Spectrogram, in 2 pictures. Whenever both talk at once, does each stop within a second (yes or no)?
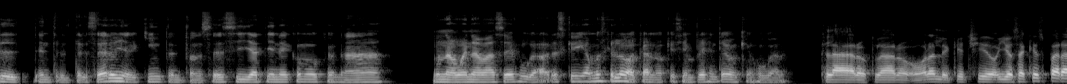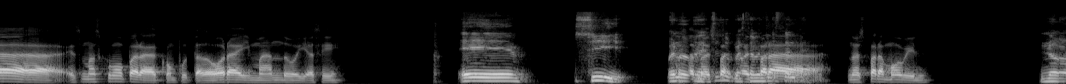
no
